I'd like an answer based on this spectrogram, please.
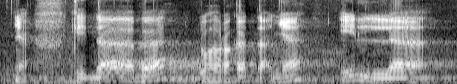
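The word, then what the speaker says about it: إلا: kitaba dua harakat tnya Illa Illa di sini di apa dihentakan juga Nggih jadi hamzahnya masuk pada huruf H lam illa dan ada beberapa yang kadang bacanya Ila mim ba'di Il mim ba'di ya karena nanti merubah maknanya kalau illa itu kecuali kalau Ila itu kepada atau sampai bisa begitu Nggih jadi maknanya ber berbeda illa mim ya mim'di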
